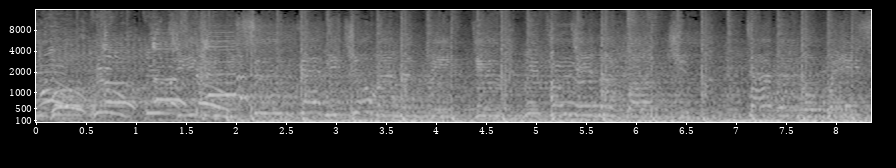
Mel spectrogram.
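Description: K-pop song with singing over an electronic beat. The bass is gone for the first two seconds, then a heavy, steady beat comes back in.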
